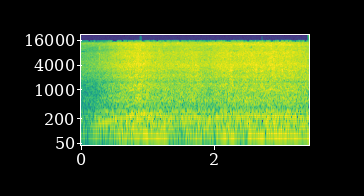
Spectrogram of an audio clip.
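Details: 1997 Toyota Liteace in neutral, revved with the cap off, which is not pushed up: it revs up cleanly and holds a steady, even note with no misfire or knock. The engine is tight.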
